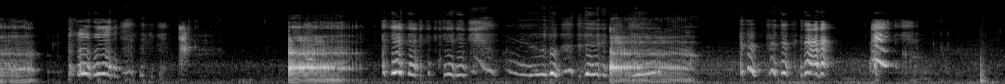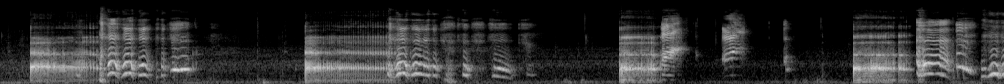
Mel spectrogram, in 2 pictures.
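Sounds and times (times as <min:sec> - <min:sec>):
person burping loudly: 0:00.0 - 0:00.5, 0:02.9 - 0:03.8, 0:06.1 - 0:07.1, 0:10.3 - 0:11.2, 0:13.1 - 0:14.1, 0:16.2 - 0:16.9, 0:18.6 - 0:19.4
baby laughing: 0:00.6 - 0:02.2, 0:03.7 - 0:06.8, 0:07.4 - 0:09.2, 0:10.8 - 0:12.2, 0:13.9 - 0:15.5, 0:16.6 - 0:18.0, 0:19.2 - 0:20.0.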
